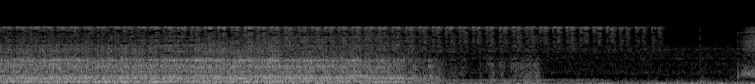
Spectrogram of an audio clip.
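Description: A vibrating liquid level indicator buzzes steadily as a cup is poured to full, a rough mechanical vibration that drops in intensity about halfway through and continues more quietly to the end.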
